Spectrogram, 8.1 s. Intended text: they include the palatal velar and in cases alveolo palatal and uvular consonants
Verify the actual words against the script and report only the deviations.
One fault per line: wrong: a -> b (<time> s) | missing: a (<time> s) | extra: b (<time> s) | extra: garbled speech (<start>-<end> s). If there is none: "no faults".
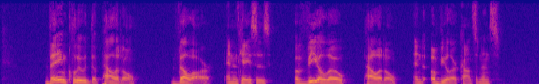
no faults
